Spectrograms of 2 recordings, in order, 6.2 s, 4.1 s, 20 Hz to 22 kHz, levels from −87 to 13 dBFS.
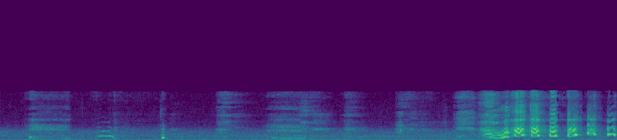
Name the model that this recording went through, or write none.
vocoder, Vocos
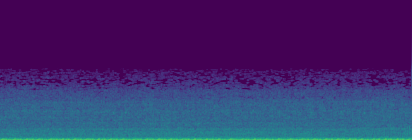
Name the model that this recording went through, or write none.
none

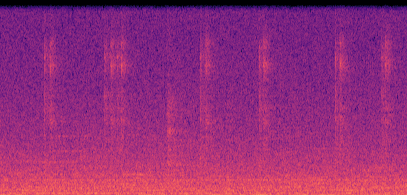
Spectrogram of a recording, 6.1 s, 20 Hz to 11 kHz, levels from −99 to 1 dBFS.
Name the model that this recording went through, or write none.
none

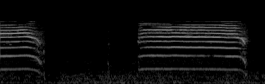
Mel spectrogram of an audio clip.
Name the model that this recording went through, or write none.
none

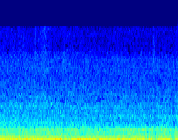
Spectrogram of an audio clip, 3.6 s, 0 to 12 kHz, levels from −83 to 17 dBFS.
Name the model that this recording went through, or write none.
none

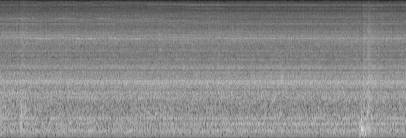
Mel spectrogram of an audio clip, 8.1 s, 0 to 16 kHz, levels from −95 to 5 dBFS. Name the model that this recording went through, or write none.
vocoder, Vocos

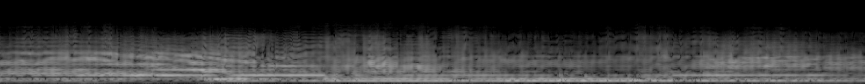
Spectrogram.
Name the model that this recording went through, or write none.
vocoder, BigVGAN v2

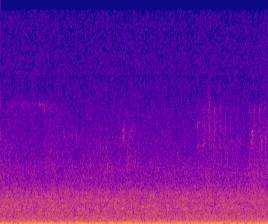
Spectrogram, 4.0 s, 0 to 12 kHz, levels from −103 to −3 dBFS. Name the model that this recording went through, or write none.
none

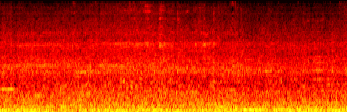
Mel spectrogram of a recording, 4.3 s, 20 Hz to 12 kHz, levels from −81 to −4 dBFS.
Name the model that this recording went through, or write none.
vocoder, Vocos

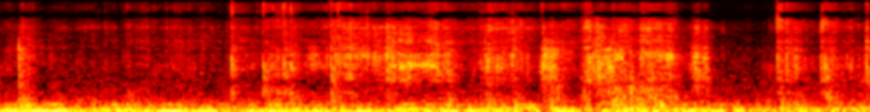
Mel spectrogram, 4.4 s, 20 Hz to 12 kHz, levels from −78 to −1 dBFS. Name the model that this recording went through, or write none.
none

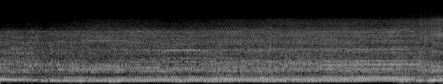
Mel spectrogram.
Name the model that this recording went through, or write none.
codec, SNAC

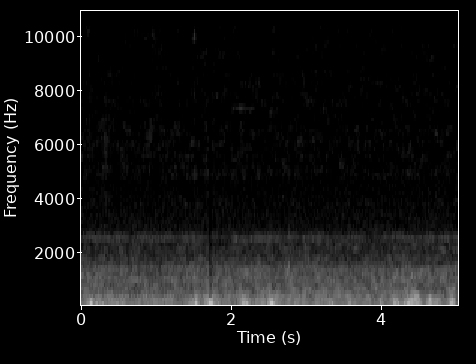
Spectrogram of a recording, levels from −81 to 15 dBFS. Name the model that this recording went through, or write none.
none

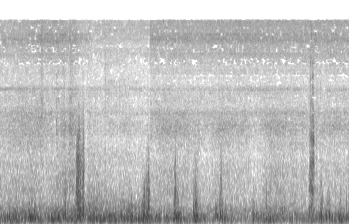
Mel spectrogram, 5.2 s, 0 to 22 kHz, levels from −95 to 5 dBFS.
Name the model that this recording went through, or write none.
vocoder, Vocos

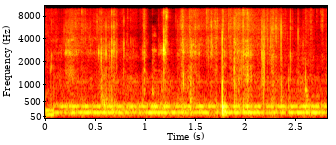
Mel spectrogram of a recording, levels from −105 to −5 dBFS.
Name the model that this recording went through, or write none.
codec, DAC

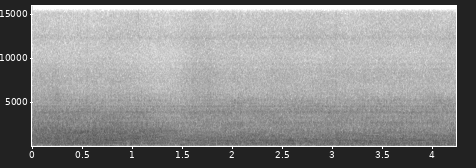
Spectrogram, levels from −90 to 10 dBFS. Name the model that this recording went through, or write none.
autoencoder, DAC-VAE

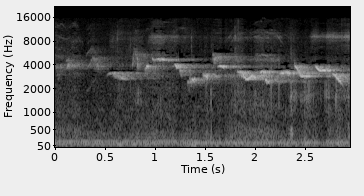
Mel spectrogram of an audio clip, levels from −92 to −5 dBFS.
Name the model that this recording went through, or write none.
none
